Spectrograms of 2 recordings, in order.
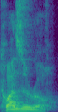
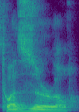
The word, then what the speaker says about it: trois euros: But in French it's called liaison, which is where two words connect depending on what the outgoing and incoming vowels or consonants are. So trois euros is pronounced trois zero, so it's trois zero.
